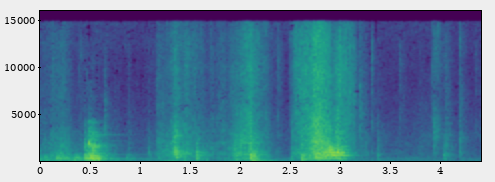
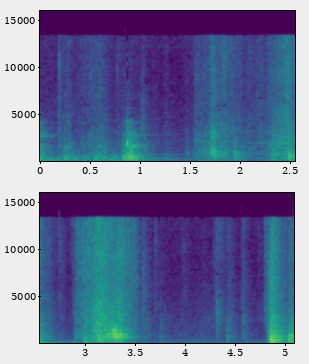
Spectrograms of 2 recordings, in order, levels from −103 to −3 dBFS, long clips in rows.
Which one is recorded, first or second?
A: first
